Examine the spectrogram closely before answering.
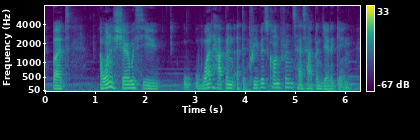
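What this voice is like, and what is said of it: Voice sounds ill. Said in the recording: “please excuse my voice. You may hear it sounds a little different. It's because I came down with like some sickness”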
